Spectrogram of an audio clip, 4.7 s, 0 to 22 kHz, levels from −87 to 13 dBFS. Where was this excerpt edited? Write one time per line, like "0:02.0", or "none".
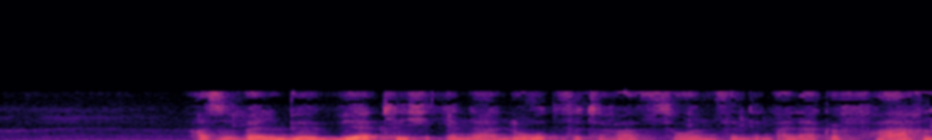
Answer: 0:00.9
